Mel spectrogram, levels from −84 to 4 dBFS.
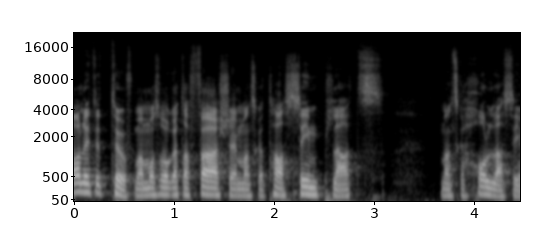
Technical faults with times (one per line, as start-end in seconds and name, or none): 0.52-2.28 Bluetooth SBC bit pool drop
